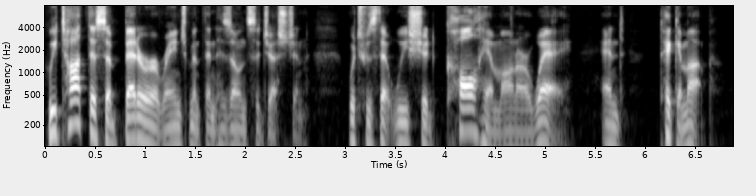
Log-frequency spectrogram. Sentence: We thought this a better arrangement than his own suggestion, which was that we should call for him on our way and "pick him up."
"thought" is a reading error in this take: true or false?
true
